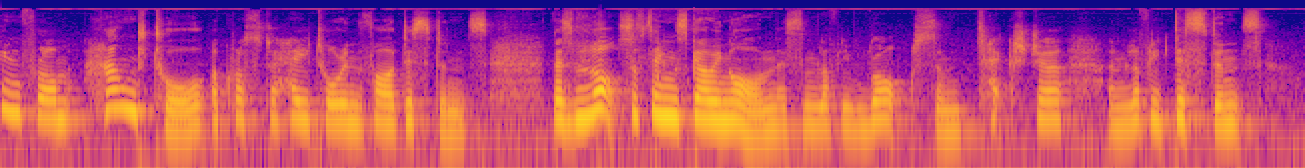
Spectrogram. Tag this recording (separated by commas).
Speech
